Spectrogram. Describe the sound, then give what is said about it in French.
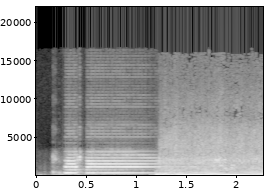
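A truck horn honks in a loud, sustained blast with a short break near the start. Halfway through, a rougher, noisier layer joins the tone. “fais péter le klaxon là pour voir là”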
